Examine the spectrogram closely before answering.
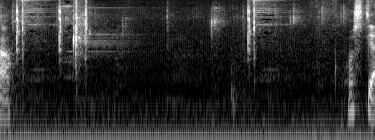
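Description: Short menu clicks and chimes sound.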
